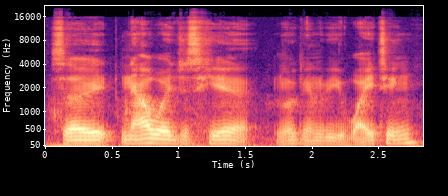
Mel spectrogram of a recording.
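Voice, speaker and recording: Low-voiced man mumbling through a trading chart. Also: moderate pace, darkish tone, slight background noise. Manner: loose, thinking aloud with fillers and self-corrections. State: sleepy, yawning. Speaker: trader streaming his session. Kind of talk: casual live trading commentary. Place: indoors at home.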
